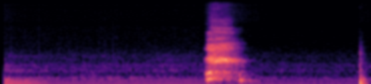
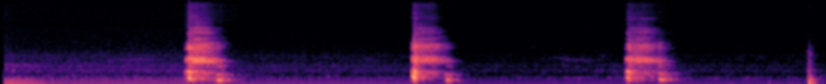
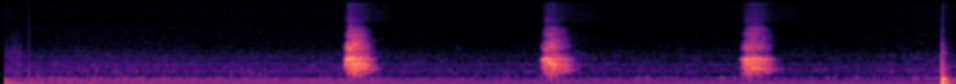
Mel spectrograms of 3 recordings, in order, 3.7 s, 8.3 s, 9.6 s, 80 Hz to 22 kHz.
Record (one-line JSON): {"cough_length": "3.7 s", "cough_amplitude": 32747, "cough_signal_mean_std_ratio": 0.28, "three_cough_length": "8.3 s", "three_cough_amplitude": 32768, "three_cough_signal_mean_std_ratio": 0.28, "exhalation_length": "9.6 s", "exhalation_amplitude": 32768, "exhalation_signal_mean_std_ratio": 0.26, "survey_phase": "beta (2021-08-13 to 2022-03-07)", "age": "18-44", "gender": "Female", "wearing_mask": "No", "symptom_none": true, "smoker_status": "Never smoked", "respiratory_condition_asthma": false, "respiratory_condition_other": false, "recruitment_source": "REACT", "submission_delay": "3 days", "covid_test_result": "Negative", "covid_test_method": "RT-qPCR", "influenza_a_test_result": "Negative", "influenza_b_test_result": "Negative"}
